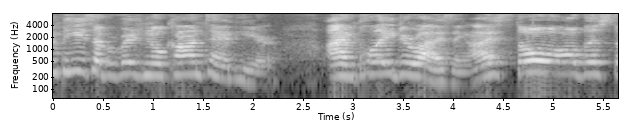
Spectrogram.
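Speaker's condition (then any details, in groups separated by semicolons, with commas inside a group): Cerebral palsy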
